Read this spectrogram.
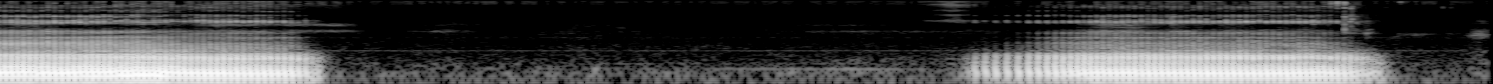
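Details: Loud, heavy snoring from a sleeping animal: two long rattling snores about three seconds apart with quiet pauses between.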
